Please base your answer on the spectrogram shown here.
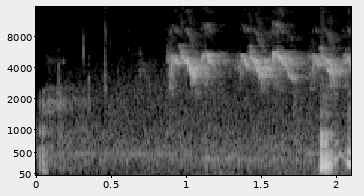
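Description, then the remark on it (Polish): Steady birdsong fills the background: a run of high, warbling chirps repeating in quick phrases, fairly prominent, with a brief low voiced sound cutting in near the end. “Moim zdaniem z ptakami jest przesada już trochę, no.”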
